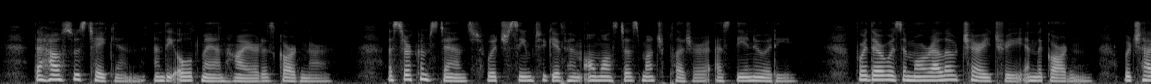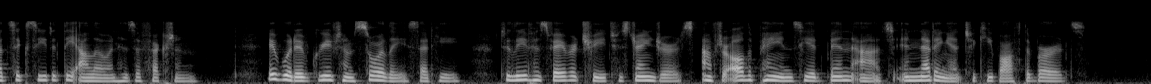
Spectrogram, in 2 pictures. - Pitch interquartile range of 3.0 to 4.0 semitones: Yes, average, 3.6 semitones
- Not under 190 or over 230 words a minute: Yes, average, 195 wpm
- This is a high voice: No, medium, 175 Hz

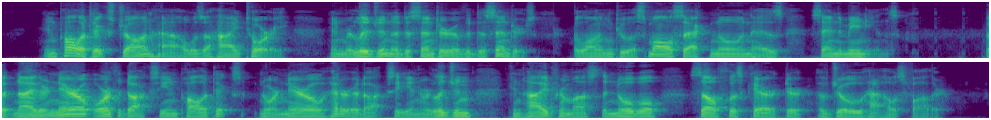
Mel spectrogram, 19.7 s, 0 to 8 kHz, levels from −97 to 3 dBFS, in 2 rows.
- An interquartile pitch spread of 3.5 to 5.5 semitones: Yes, average, 4.1 semitones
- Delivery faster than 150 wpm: No, average, 145 wpm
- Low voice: Yes, very low, 85 Hz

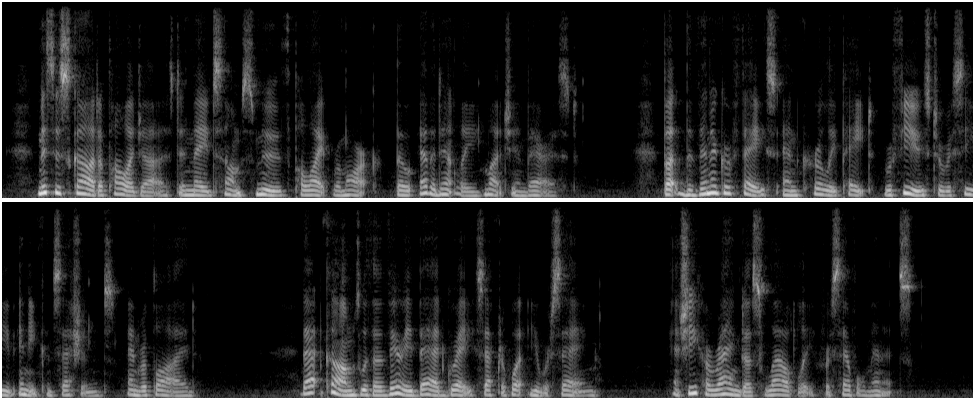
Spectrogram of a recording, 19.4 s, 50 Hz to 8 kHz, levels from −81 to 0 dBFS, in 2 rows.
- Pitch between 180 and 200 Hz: Yes, medium, 185 Hz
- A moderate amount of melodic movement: Yes, average, 3.2 semitones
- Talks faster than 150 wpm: No, average, 145 wpm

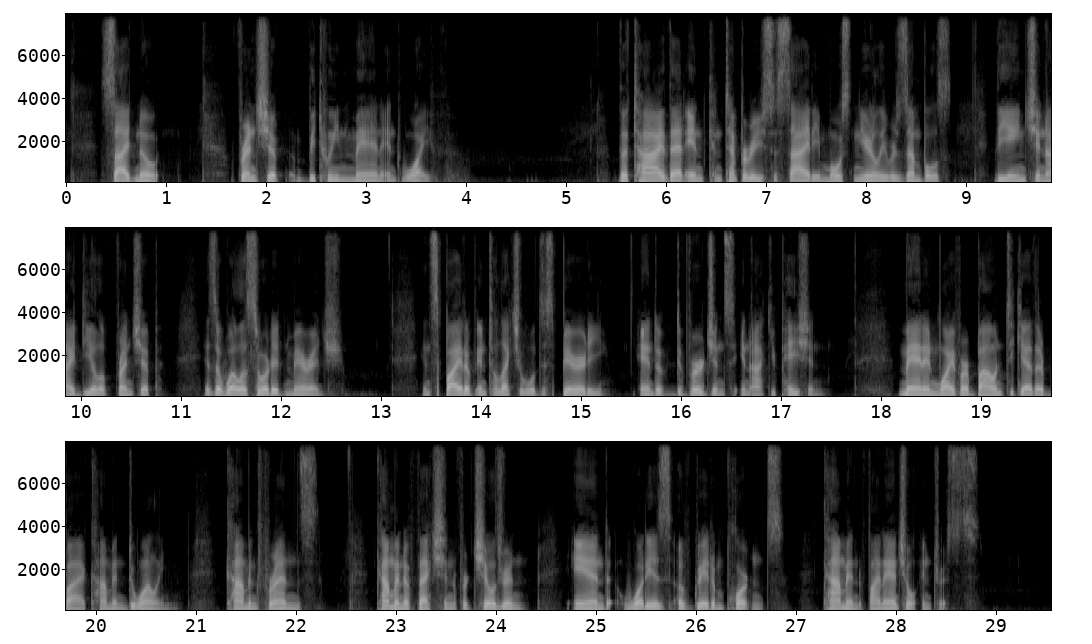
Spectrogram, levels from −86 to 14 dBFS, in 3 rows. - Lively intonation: No, narrow, 2.4 semitones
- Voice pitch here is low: Yes, low, 105 Hz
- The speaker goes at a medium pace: No, slow, 120 wpm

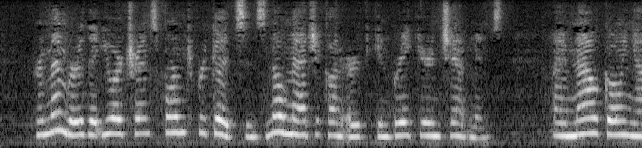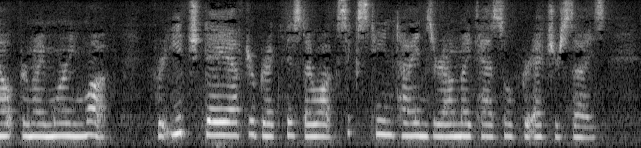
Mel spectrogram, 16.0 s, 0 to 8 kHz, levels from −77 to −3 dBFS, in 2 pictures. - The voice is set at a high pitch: Yes, very high, 260 Hz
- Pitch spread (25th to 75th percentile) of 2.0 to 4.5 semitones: Yes, narrow, 2.5 semitones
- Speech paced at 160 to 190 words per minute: No, average, 145 wpm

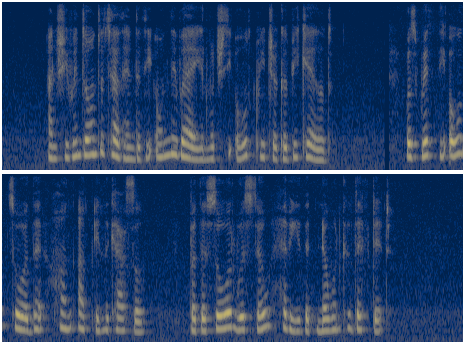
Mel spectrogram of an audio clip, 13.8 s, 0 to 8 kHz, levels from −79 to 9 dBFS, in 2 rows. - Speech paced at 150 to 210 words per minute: Yes, average, 180 wpm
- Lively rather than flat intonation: No, average, 3.3 semitones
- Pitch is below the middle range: No, high, 230 Hz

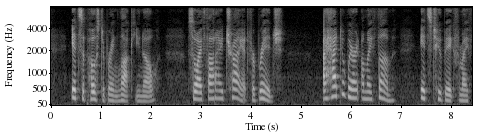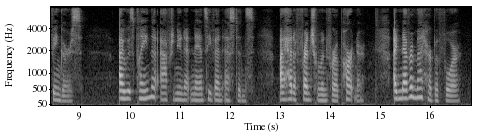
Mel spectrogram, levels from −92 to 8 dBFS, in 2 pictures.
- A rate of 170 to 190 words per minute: Yes, average, 180 wpm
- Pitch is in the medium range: No, high, 200 Hz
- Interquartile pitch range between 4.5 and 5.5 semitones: Yes, average, 5.2 semitones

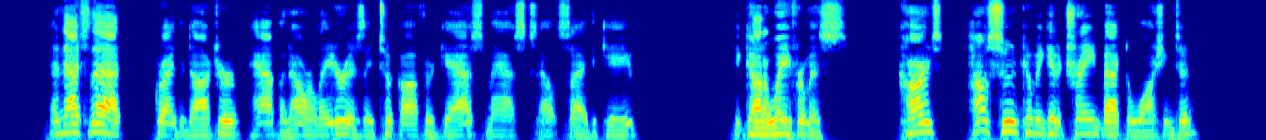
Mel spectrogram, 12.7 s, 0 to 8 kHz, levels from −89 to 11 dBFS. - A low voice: Yes, low, 130 Hz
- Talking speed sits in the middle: Yes, average, 170 wpm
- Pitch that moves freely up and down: No, average, 4.0 semitones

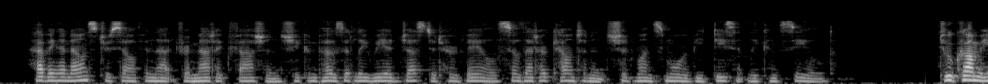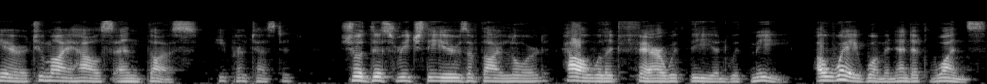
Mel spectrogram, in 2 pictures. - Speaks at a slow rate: No, average, 165 wpm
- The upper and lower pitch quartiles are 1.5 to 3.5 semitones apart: Yes, average, 2.7 semitones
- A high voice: No, medium, 150 Hz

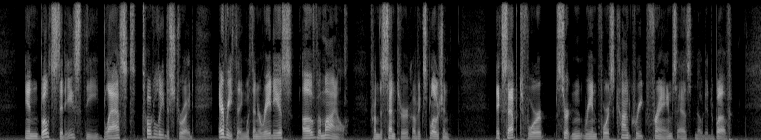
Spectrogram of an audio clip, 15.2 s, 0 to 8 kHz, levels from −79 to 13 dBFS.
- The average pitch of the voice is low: Yes, low, 120 Hz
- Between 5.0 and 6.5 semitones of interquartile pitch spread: No, average, 4.1 semitones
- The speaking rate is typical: No, slow, 110 wpm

